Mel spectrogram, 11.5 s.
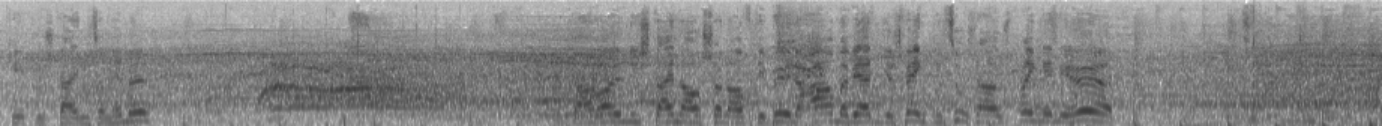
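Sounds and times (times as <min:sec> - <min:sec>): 
concert crowd cheering in live radio recording: 0:00.0 - 0:11.5
speech: 0:00.1 - 0:02.4, 0:04.8 - 0:09.5
long shrill whistle or whoop: 0:01.6 - 0:05.2.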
